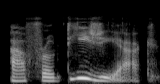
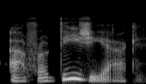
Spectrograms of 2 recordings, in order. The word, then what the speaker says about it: aphrodisiac: we skipped this one aphrodisiac af aphrodisiac aphrodisiac i'm going to put d aphrodisiac aphrodisiac and the stressed vowel is e as in he and we did excellent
